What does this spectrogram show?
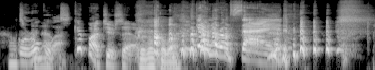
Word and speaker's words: Gorogoa: Well, Gorogoa. It's not Gora anything, it's Goro!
